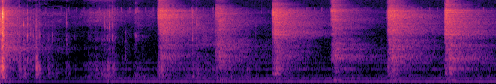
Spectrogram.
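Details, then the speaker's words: Red truck at key-on: sharp clicks and short hissing air puffs about once a second over a low hum as the ABS modulator valves run their normal chuff self-test, but the ABS dash light did not come on. "we can hear the chuff test all this clicking around it that's the modulator valves being clicked"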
